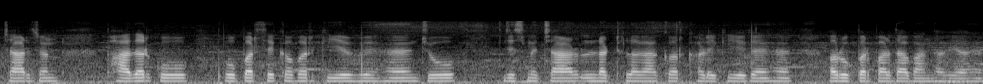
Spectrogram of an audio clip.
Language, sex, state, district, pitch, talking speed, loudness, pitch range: Hindi, male, Uttar Pradesh, Muzaffarnagar, 150 Hz, 150 wpm, -18 LUFS, 145-150 Hz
